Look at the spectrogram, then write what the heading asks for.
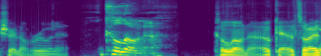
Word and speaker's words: Kelowna: want to make sure I don't ruin it Kelowna Kelowna okay that's what I want to guess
